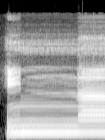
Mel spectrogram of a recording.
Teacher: Nun idg'om bo'lib tashditli kelganligi uchun g'unnaq qilib ushlab turamiz.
